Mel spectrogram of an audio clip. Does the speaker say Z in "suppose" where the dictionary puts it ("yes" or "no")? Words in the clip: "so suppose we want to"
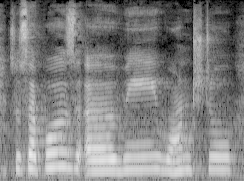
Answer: yes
